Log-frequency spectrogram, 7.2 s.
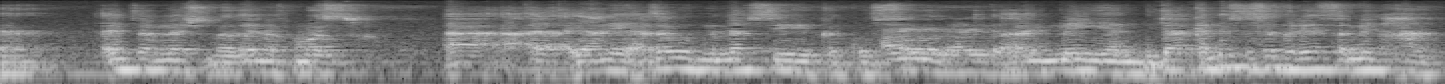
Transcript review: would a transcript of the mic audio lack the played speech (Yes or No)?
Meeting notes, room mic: No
